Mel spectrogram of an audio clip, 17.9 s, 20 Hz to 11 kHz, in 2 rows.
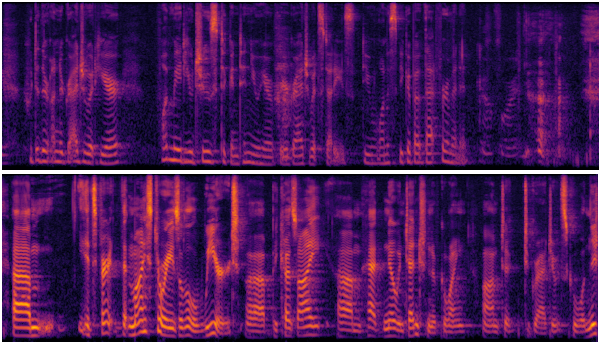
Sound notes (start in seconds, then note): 7.8 laughs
